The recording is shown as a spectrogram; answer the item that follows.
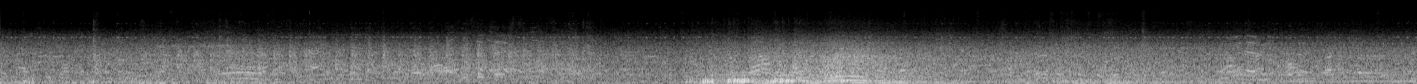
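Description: A military vehicle's engine passes close by, coming in suddenly about seven seconds in and loudest for about two seconds before fading, over the chatter of a street crowd. A low, steady engine hum sets in near the end.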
